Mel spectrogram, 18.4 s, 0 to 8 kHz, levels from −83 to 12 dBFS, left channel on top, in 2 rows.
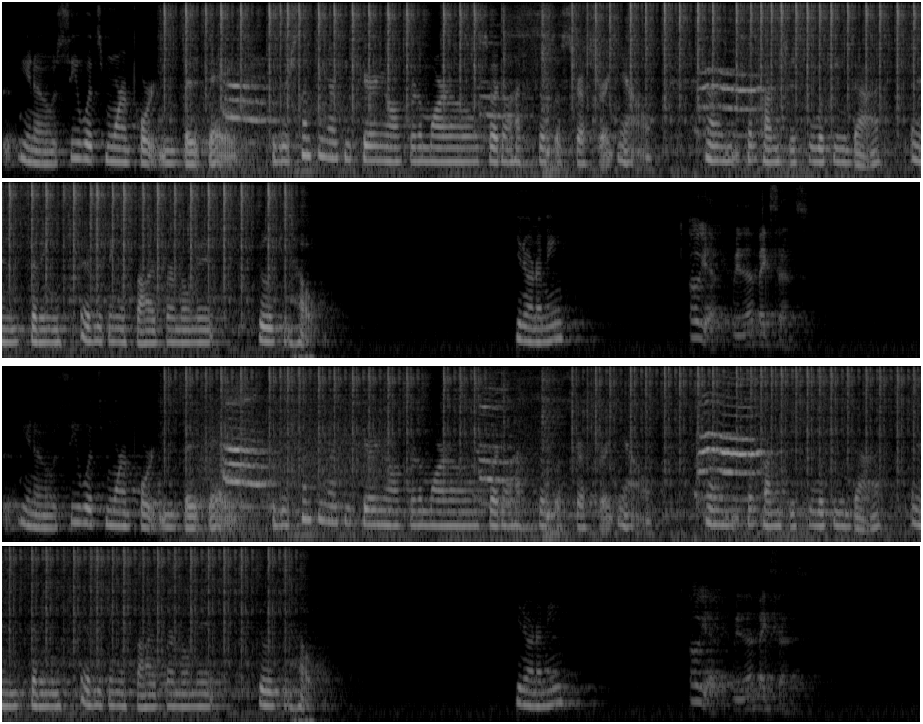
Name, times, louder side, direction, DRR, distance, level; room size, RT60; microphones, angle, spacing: voice 1, 0.0-8.8 9.1-12.3 14.3-14.8, left 3 dB, 90° left, 12 dB, 0.9 m, -41 dB
sound 1, 1.6-12.1, left 6 dB, 35° left, 2.9 m, -42 dB
sound 2, 1.9-3.9 4.4-5.6 6.7-8.6, right 5 dB, 70° right, 2.3 m, -41 dB
voice 2, 16.0-17.3, left 2 dB, 50° left, 5 dB, 3.5 m, -52 dB
27.5 x 20.0 x 4.8 m, 0.83 s
head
